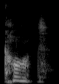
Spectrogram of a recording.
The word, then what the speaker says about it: caught: Because the pronunciation is just like this, caught.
